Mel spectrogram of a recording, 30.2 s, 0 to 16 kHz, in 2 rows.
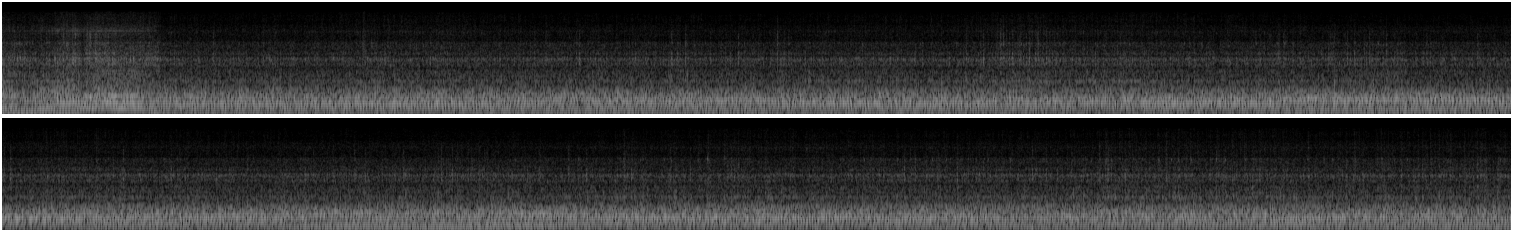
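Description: Rotax 503 two-cylinder two-stroke engine of an Earthstar Thunder Gull ultralight, throttled back about a second and a half in, then idling steadily to cool down before shutdown.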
